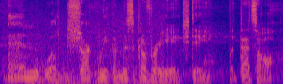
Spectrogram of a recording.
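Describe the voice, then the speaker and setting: Wry gravelly man in a radio ad. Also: deep voice, a little fast. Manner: wry, deadpan. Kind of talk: comic radio ad monologue. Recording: music bed behind.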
